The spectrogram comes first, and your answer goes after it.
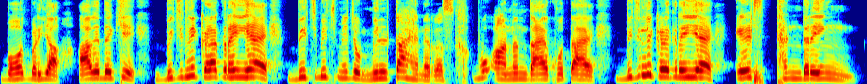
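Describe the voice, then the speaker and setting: A man teaching a spoken English lesson, repeating example sentences slowly and adding encouraging, chatty asides to the learners. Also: high voice. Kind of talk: online language lesson.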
